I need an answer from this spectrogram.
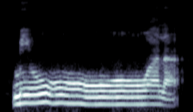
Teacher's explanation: Ada nun mati bertemu dengan wawu, namanya adalah idgham bi gunnah.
